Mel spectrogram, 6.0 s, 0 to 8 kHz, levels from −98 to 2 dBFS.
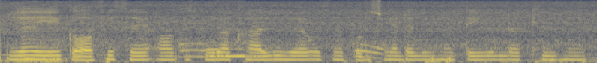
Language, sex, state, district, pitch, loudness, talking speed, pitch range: Hindi, female, Haryana, Rohtak, 175 Hz, -18 LUFS, 150 wpm, 170-180 Hz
